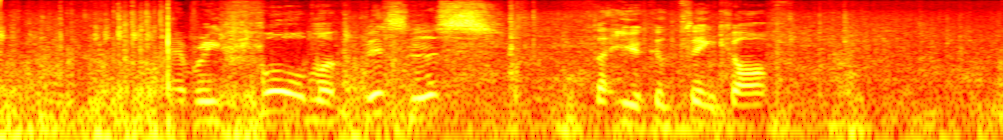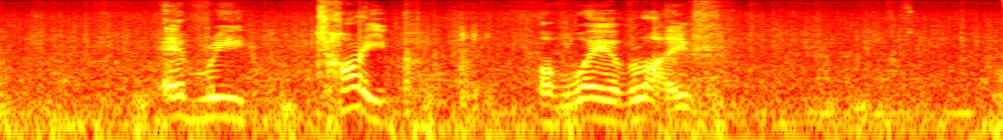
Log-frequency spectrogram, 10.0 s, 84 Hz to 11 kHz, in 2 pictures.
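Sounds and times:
rain pattering on vehicle: 0.0 - 10.0
road and engine rumble: 0.0 - 10.0.

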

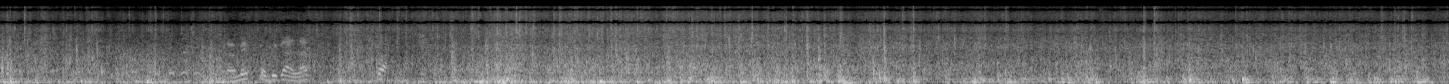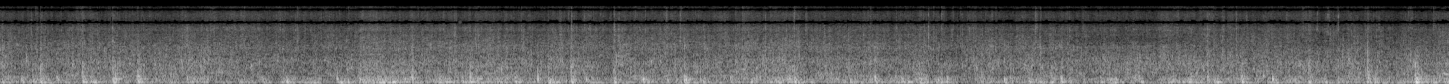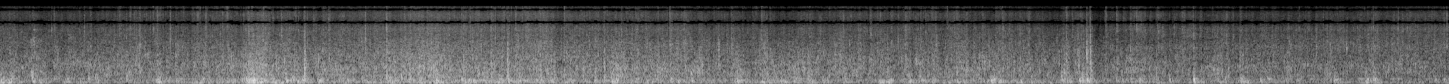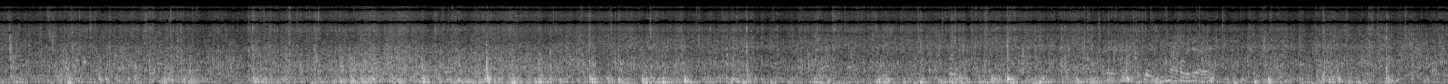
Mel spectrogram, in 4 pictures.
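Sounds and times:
fish thrashing and splashing: 0.0 - 57.9.

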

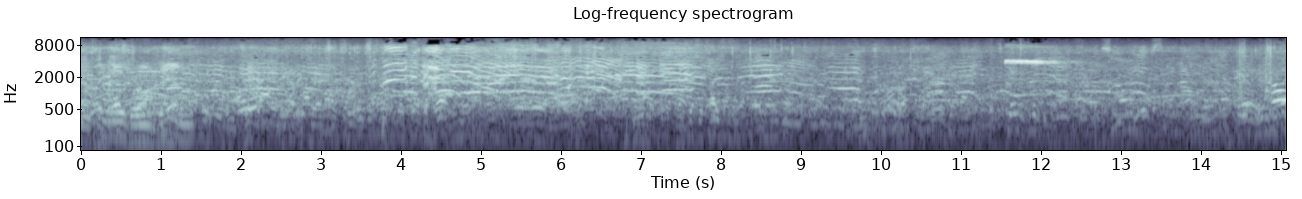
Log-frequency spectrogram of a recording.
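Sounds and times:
crowd yelling and cheering: 0.0 - 15.0
shrill whistle blast: 11.6 - 12.5.

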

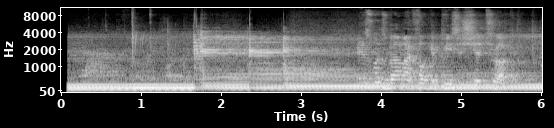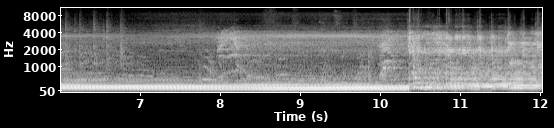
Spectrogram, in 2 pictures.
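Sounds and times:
rockabilly band playing live: 0.2 - 8.0, 8.9 - 12.0.

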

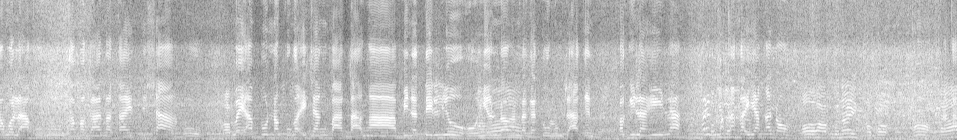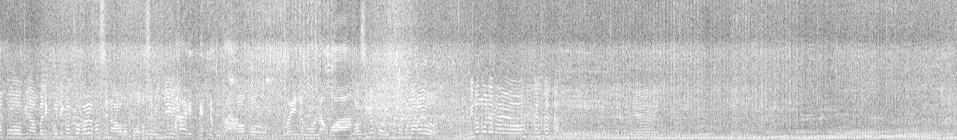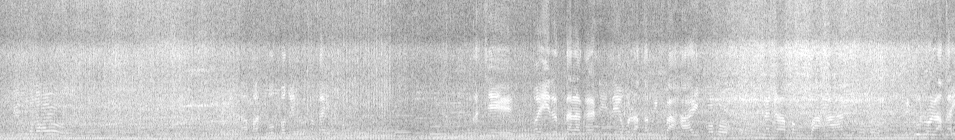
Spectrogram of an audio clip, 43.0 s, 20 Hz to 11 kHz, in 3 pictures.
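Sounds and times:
elderly woman's voice: 0.0 - 11.9, 35.6 - 43.0
vehicle engine running: 8.8 - 43.0.

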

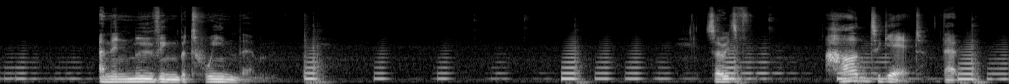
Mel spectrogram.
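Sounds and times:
synth note with delay echoes: 0.0 - 1.2, 3.8 - 10.0.

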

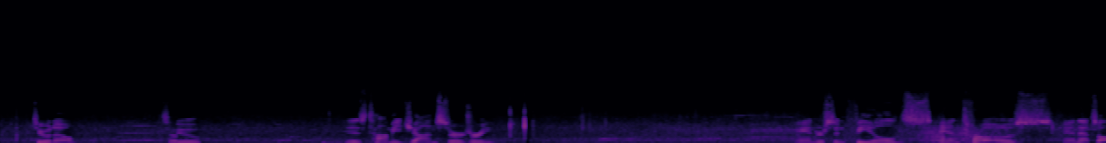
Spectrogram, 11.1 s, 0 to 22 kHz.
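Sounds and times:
crowd murmur: 0.8 - 11.0.

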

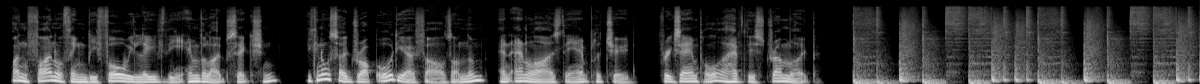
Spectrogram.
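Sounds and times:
drum loop beat: 8.5 - 12.0.

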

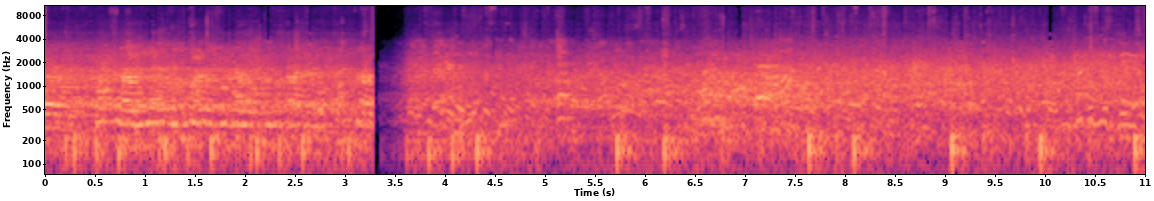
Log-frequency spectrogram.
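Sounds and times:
boots marching on paving stones: 0.2 - 11.0.

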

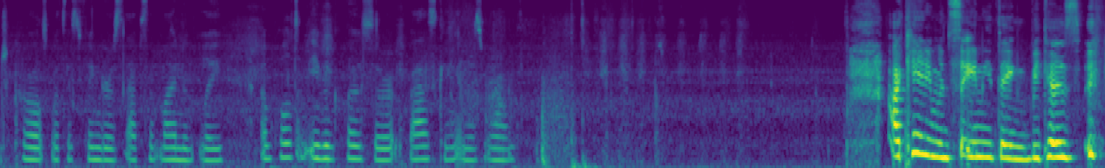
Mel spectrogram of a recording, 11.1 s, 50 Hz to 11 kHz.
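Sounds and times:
person speaking: 0.0 - 5.2
stifled laugh: 6.0 - 7.6.

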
